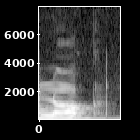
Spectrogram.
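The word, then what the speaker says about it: knock: अब यहां पर देखिए इसमें के साइलेंट हो जाएगा इसको पढ़ेंगे नॉक नॉक नौक मींस क्या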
